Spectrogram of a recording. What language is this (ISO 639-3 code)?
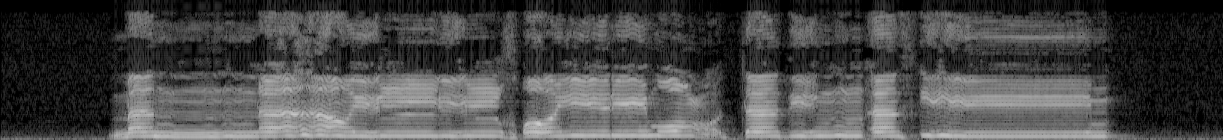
ara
